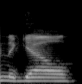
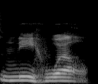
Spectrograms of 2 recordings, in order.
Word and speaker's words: Niguel: everyone was calling it Rancho Niguel or Laguna Niguel because Niguel is not a Spanish word it's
